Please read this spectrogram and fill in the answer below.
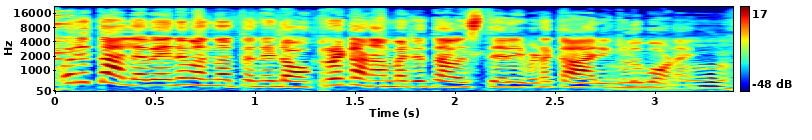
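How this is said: The line is said lightly, with laughter. The speaker calls it wrong.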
